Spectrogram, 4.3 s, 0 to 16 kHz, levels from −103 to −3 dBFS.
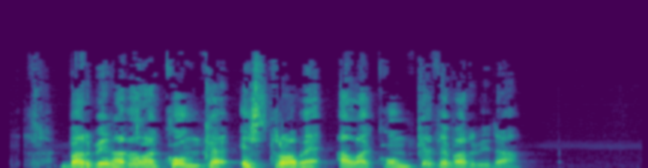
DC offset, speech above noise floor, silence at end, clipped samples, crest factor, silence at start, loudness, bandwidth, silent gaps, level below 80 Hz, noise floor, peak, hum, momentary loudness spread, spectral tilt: under 0.1%; 64 dB; 0.9 s; under 0.1%; 20 dB; 0.4 s; -20 LUFS; 10.5 kHz; none; -72 dBFS; -84 dBFS; -2 dBFS; none; 11 LU; -5.5 dB/octave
